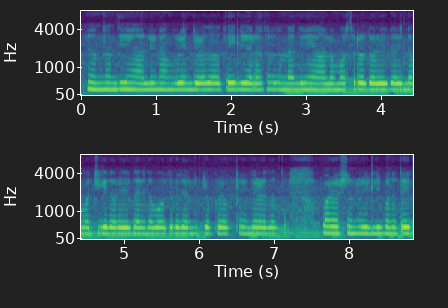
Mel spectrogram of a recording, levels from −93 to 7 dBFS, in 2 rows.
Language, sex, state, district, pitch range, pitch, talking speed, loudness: Kannada, female, Karnataka, Shimoga, 215-225 Hz, 220 Hz, 150 wpm, -14 LUFS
